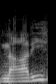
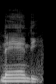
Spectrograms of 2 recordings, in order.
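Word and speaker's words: Nadi: we only just learned that it was actually pronounced nandy yesterday oh did you we've been saying naughty for ages yeah Kurt will tell you about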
